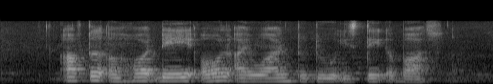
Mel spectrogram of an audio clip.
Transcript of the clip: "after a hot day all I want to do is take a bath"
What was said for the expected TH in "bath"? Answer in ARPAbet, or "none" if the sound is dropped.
S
